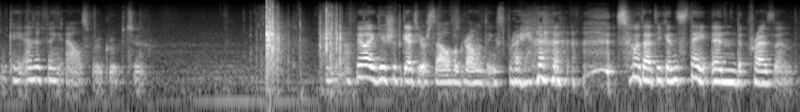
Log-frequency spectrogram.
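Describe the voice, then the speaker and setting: A chatty young woman talks through a tarot reading in a loose, animated way. She slips into quick little voices for the people she is reading for, then settles back into her everyday conversational tone. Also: mid-range voice, gravelly, heavy background noise. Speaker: tarot reader. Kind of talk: casual tarot reading to camera.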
